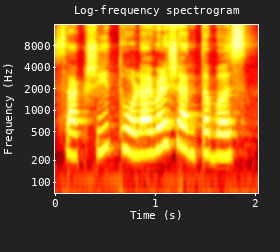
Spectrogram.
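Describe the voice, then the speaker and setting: A woman's voice: high-pitched, a little slow. A woman voicing a playful, teasing young husband in a spoken story. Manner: gentle, teasing.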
